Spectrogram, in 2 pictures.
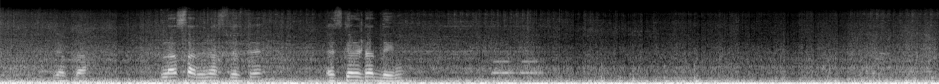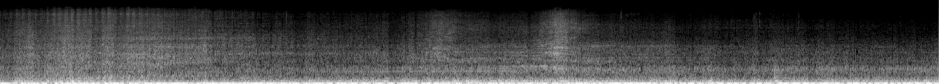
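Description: Steady low rumble of a Toyota Corolla's engine and road noise heard from inside the cabin while it drives along a road. A voice speaks briefly in the first few seconds.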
